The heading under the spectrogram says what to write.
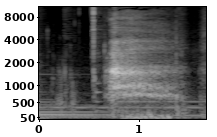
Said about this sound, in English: Hold on, wait a minute. Let me just get one more sip. Hold on.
